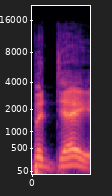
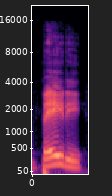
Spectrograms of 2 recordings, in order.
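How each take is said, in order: First: The name sounds like the word bidet. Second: The name sounds like the name Beatty. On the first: This is how the announcers said the name. "calling him Bidet?" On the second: This is how the hosts assumed the name was said. "It's Beatty"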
